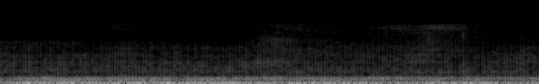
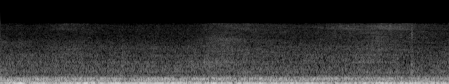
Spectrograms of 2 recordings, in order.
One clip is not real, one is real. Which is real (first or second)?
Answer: second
